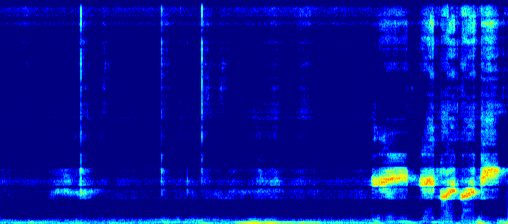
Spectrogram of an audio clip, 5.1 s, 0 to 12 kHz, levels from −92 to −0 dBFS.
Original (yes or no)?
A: no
